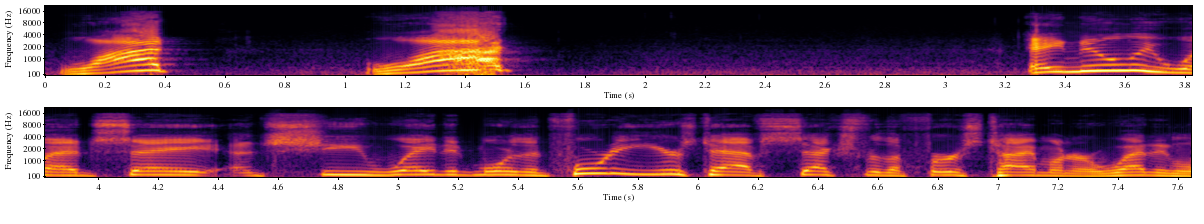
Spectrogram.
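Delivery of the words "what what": rising, louder disbelieving "what"; incredulous. Acted. Host reacting to an absurd story, incredulous. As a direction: escalate the disbelief, pitch shooting up.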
